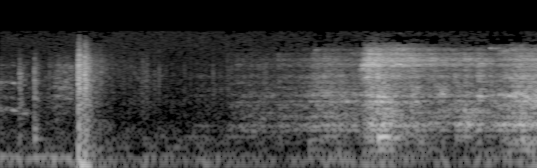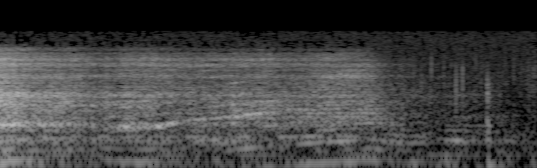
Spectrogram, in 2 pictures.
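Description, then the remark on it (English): A sharp latch-like clack, then a heavy door grinds open with a long, loud rumbling scrape that fades out after several seconds, as a woman is thrown out. No one speaks. “All right, hold that door open there. Now, come along. Out you go!”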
